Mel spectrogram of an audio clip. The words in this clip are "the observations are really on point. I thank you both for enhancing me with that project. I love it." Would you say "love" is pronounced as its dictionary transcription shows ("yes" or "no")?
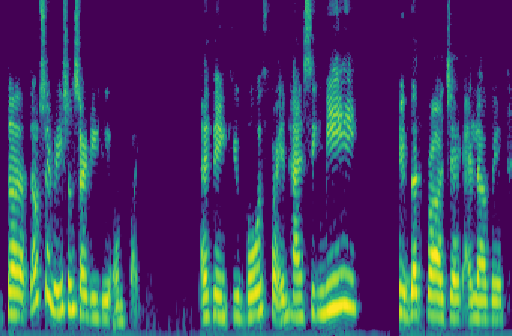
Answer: yes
